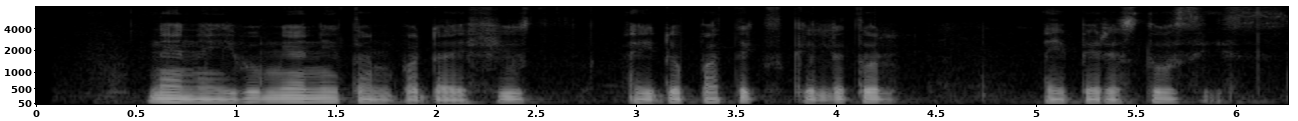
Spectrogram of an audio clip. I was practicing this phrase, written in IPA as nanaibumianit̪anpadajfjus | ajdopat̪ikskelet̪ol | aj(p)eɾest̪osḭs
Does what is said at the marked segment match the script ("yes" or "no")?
yes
